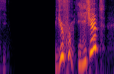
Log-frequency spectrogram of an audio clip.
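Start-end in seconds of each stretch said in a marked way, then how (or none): 1.1-2.1 high-pitched, slow, drawn-out, surprised. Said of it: "And I'm like".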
